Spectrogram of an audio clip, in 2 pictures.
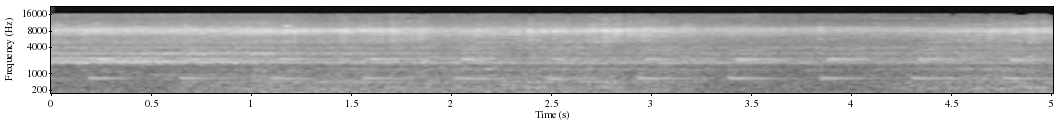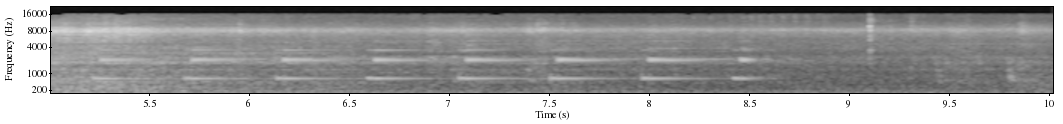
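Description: Level-crossing warning bell ringing in an even on-off ding, about two strikes a second, over the running rumble of a passing E721-series electric train. The bell stops about eight and a half seconds in.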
